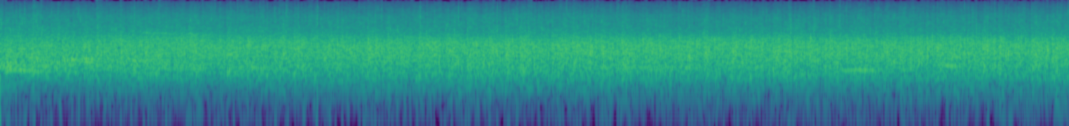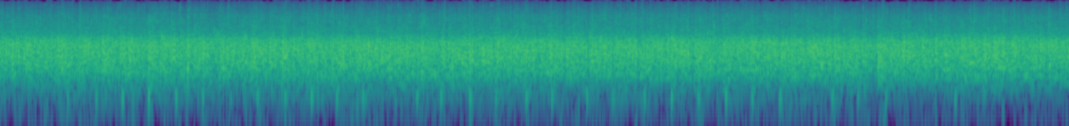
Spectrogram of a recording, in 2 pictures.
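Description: Concert audience applauding steadily and without a break, the applause following the end of a piece.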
